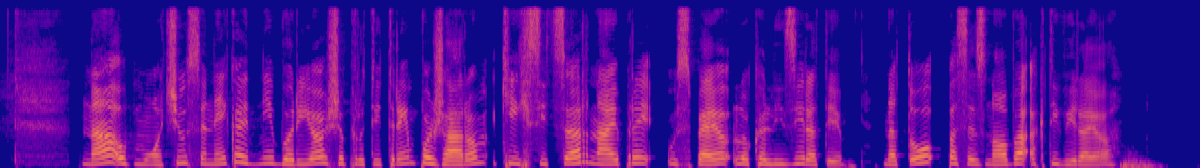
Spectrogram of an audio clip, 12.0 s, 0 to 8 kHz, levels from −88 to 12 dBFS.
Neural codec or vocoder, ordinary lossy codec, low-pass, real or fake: codec, 16 kHz, 16 kbps, FreqCodec, larger model; none; none; fake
